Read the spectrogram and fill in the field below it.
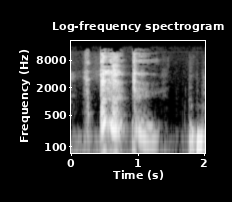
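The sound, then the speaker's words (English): Two harsh, wet coughs, the second trailing into a raspy throat-clearing, followed by a brief low rumble of breath or movement. “Like, I'm grossed off by your cough.”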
